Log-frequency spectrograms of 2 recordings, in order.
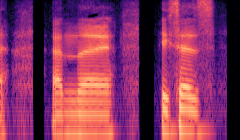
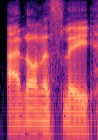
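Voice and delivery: ordinary talk, nothing marked

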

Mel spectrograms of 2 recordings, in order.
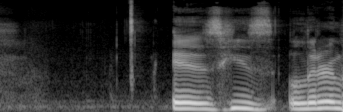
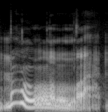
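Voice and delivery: higher-pitched babbled rewind sound; imitated rewind noise; 6 semitones higher than usual. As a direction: babble like a tape spooling back. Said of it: "we gon' rewind it".

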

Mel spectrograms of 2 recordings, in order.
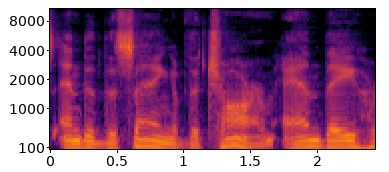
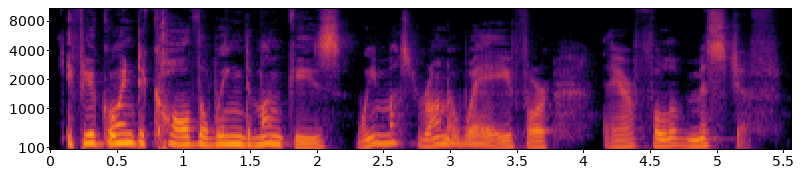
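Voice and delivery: lightly voiced high mouse queen; small creature, pitch raised; squeaky little voice; 7 semitones higher, 3 dB louder than usual. A narrator's reading. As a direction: warn in a slightly squeaky voice. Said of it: "in her squeaky little voice".

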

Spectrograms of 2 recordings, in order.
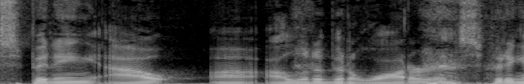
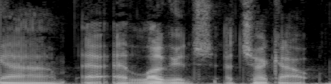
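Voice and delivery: ordinary delivery

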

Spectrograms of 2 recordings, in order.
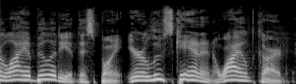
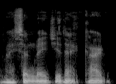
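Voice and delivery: lower, deadpan guest voice; low odd voice; 10 semitones lower, 6 dB quieter than usual. Acted. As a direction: hand it over with a low deadpan. Repeats the card line.

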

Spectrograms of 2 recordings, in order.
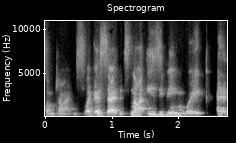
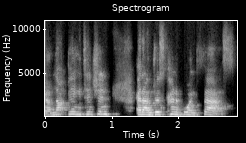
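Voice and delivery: usual speaking voice

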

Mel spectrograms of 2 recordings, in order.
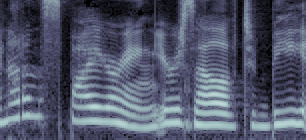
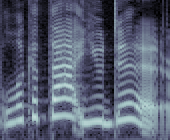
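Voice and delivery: higher, louder delighted praise to her daughter; excited praise; 6 semitones higher, 3 dB louder than usual. Retold or imitated. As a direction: cheer her on proudly. Praising daughter after swim.

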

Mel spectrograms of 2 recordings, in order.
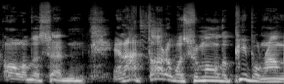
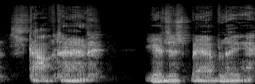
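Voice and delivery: much lower, breathless menacing voice; other voice; 10 semitones lower, much slower than usual. Retold or imitated. The mocking voice from across the room, low and hushed. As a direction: make it a low, hushed voice from the corner. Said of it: "this other voice".

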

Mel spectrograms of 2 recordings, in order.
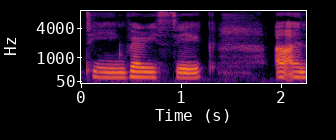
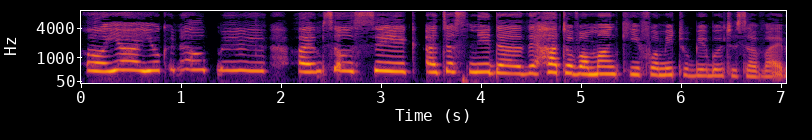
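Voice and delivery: much higher, hammed-up sickly voice; fake sick; 11 semitones higher than usual. Crocodile wife pretending to be dying to her husband, hammed-up high sick voice. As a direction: play a wife faking illness, pitched way up. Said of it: "fakely sick crocodile was like".

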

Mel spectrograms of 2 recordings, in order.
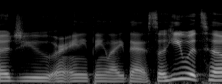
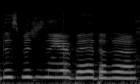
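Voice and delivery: higher, softer mock whine; mocking the girlfriend; 9 semitones higher, 5 dB quieter, faster than usual. The other girl complaining to him, mocked in a high whine. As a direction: parrot her complaint. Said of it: "She's like".

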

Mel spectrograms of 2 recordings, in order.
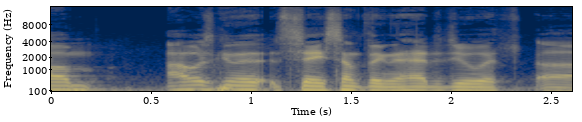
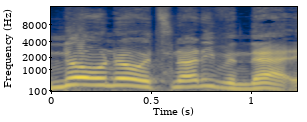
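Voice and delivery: excited denial; 12 semitones higher, 10 dB louder than usual. Real, not acted. Denying conspiracy accusation.

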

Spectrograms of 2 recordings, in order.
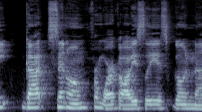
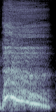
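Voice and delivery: high, loud startled gasp; shocked gasp; 14 semitones higher, 5 dB louder than usual. Retold or imitated. Standing behind the girl at the bloody house, shocked gasp. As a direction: suck in air in disbelief. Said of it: "also going".

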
